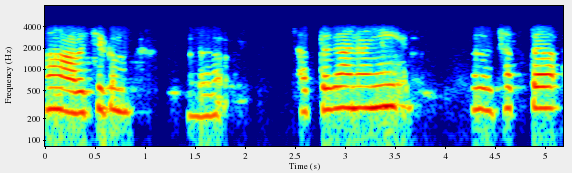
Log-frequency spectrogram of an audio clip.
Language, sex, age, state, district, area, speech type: Sanskrit, female, 18-30, Kerala, Thrissur, urban, conversation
